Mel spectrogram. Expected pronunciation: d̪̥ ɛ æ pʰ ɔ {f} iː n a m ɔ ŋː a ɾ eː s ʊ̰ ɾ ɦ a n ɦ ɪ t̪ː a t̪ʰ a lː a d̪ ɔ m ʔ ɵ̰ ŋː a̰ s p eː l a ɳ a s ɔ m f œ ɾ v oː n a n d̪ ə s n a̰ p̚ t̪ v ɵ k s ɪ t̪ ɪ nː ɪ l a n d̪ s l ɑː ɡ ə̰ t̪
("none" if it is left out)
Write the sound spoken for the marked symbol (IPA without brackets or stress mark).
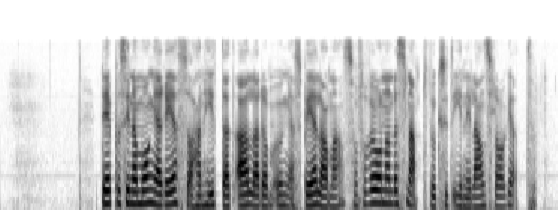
s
